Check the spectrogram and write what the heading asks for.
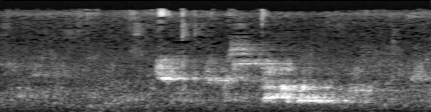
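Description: A dog barking twice over the steady background noise of a crowded hall: a shorter call about a second and a half in, then a louder, longer one near three seconds in.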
